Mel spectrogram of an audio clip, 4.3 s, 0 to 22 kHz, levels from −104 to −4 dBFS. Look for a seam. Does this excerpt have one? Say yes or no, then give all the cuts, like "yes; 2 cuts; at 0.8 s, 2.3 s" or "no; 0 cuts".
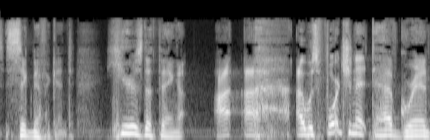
no; 0 cuts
